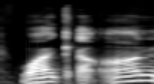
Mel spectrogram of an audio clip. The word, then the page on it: waaky'a'aan: hupa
